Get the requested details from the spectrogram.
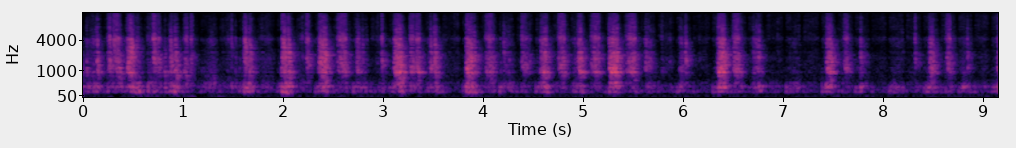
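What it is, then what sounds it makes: Scratch-art paper being scratched. A thin wooden stylus scratches the dark coating off a flat, thin scratch-art sheet of coated paper from a scratch book, about A5 size, held down by one hand on a white table. Continuous short, dry rasping strokes sound in quick, uneven bursts with a bright, papery hiss and almost no low end. Each stroke stops dead with no ring.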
